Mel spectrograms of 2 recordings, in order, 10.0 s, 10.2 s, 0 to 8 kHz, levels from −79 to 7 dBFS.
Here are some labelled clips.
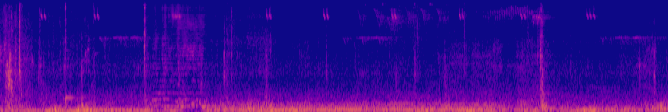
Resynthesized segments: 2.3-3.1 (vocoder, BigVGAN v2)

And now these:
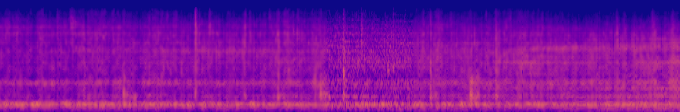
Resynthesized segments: 0.0-4.9 (vocoder, Vocos); 6.2-10.2

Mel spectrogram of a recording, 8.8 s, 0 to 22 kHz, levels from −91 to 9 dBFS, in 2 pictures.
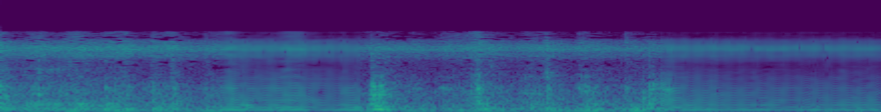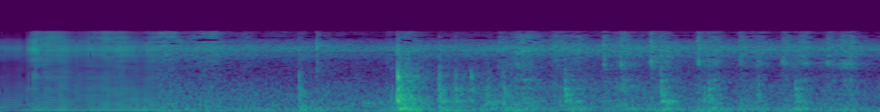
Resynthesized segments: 1.1-1.8 (vocoder, BigVGAN v2); 3.3-5.2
